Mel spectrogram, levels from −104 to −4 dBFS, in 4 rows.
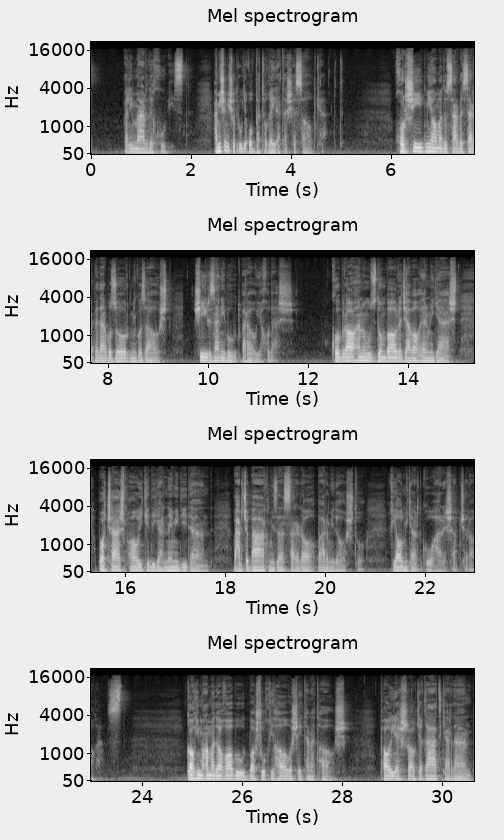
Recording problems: uneven, jittery; strongly; from 0.5 to 29 s

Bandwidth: 17 kHz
